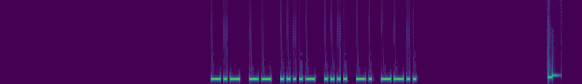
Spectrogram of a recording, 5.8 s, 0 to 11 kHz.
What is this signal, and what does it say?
Morse code, heard as a keyed tone, about 35 wpm, 700 Hz. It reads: KM4HNZ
